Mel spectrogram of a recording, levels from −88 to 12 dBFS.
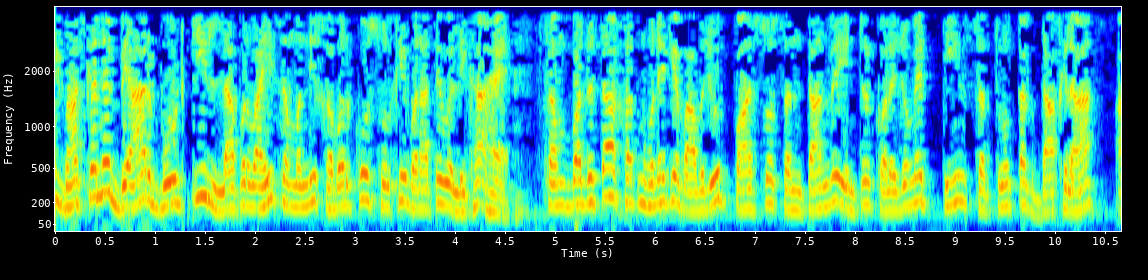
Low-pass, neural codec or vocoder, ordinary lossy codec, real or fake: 3.6 kHz; none; none; real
